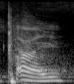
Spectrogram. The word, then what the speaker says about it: chi: Pero I think ang tamang pronunciation diyan hindi naman ako Greek expert I think ke no CI. K sa English Kai no pero ang spelling. Ang pronunciation diyan hindi ch kundi kai.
